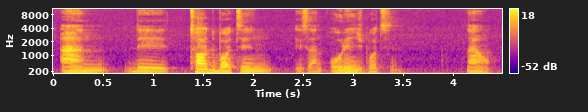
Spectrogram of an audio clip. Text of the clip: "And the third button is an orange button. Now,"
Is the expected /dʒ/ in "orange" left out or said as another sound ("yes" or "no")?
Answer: no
